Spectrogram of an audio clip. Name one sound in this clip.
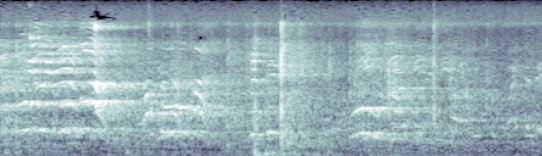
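A ball thumps as it is kicked, echoing through a large hall.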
